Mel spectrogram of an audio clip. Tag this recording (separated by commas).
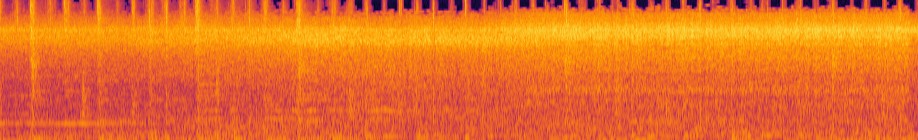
Waterfall, Music, waterfall burbling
